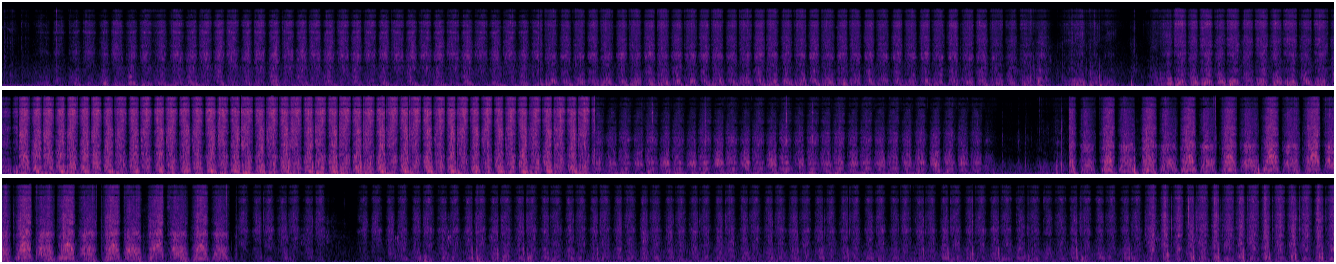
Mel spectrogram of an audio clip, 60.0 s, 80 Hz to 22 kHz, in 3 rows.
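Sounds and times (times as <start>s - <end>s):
hand saw cutting wood: 0.0s - 35.0s, 35.8s - 59.9s.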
